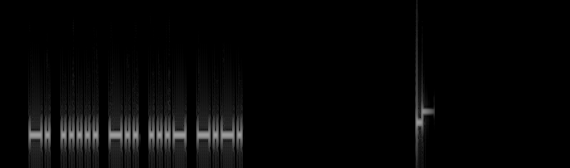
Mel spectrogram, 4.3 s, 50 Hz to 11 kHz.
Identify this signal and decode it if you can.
Morse code, heard as a keyed tone, about 40 wpm, 700 Hz. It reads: N5DVC
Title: USA Call Signs - 5 Characters - 4x Character Spacing - 40wpm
